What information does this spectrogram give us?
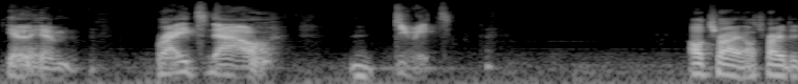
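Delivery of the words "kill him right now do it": a hint of a scheming Sith senator urging; Senator Palpatine voice. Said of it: "Senator Palp voice".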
